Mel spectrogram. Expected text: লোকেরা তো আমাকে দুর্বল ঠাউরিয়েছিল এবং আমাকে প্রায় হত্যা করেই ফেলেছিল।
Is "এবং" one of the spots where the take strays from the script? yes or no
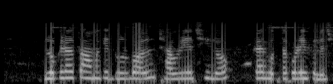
yes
